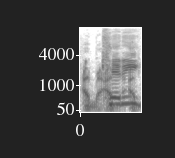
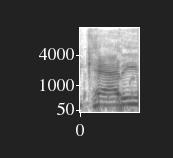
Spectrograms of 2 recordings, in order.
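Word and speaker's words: catty-corner: It's actually a mispronunciation of the French word quatre, meaning four. Quatre corner. Okay. And they would they accept kitty, catty, or cater corner. They're all acceptable.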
